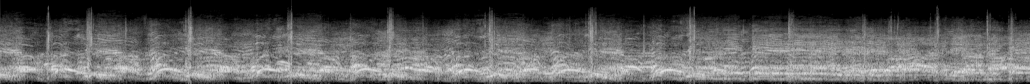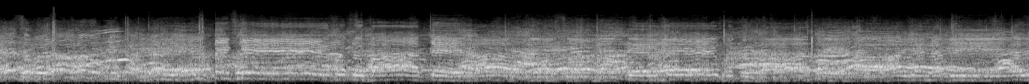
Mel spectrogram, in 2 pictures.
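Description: A crowd of men chants loudly outdoors.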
